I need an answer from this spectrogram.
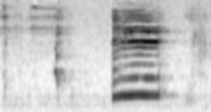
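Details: Young Boston Terrier, eight months old, whining when ignored: a short faint yelp, then one loud, steady, high-pitched whine held for about half a second, followed by soft sniffing sounds in a small room.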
